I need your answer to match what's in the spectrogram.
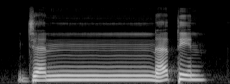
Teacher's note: نون کی شد پہ زیادہ دیر لگانی ہے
